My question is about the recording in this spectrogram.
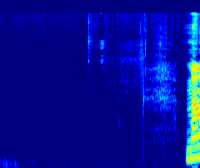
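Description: Near silence with a few faint clicks, then a voice starts speaking near the end.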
